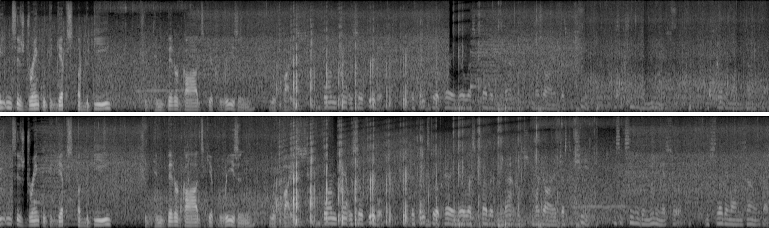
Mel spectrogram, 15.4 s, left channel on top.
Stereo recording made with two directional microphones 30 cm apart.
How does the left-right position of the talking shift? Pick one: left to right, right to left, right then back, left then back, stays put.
left to right.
